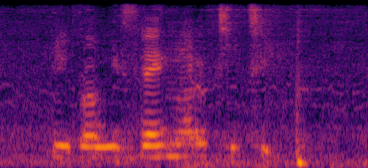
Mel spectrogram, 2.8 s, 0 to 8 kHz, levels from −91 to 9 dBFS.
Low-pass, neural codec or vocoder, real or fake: 7.2 kHz; codec, 44.1 kHz, 1.7 kbps, Pupu-Codec; fake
